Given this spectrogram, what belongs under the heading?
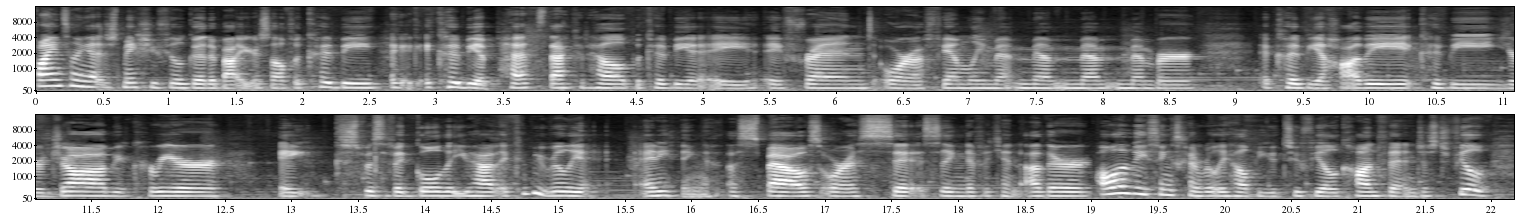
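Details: Woman who describes herself as a person who stutters and says stuttering is the main source of her insecurity and low confidence; stuttering.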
